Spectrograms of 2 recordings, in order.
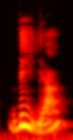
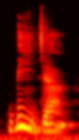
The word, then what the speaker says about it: Villa: El primero es pronunciar con el sonido de la vocal I, es decir, Llanes, Villa, Yucatán, Cayo. Eso es totalmente correcto y se hace en muchas regiones donde se habla el español.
